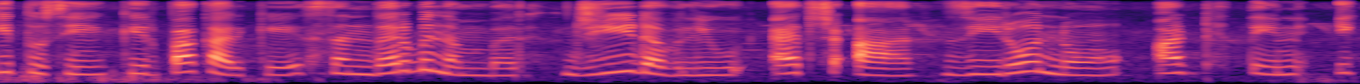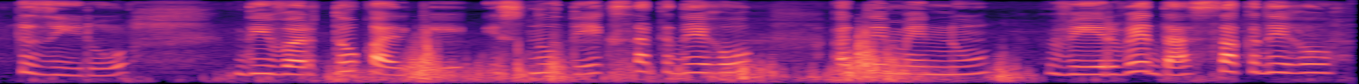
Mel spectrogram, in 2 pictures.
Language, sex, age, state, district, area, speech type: Punjabi, female, 18-30, Punjab, Hoshiarpur, rural, read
